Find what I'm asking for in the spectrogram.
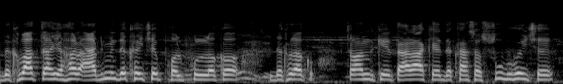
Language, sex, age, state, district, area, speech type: Maithili, female, 60+, Bihar, Sitamarhi, urban, spontaneous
